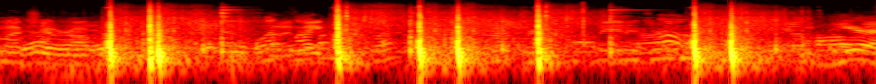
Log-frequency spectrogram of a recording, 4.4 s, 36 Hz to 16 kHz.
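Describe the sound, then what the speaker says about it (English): Sharp, loud gunshots from a 17 Magnum AR rifle on an outdoor range at a gun show event, about a dozen irregularly spaced cracks with people talking underneath throughout. "Every time you pull the trigger and release the trigger, it fires."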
